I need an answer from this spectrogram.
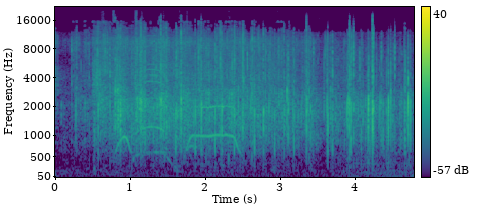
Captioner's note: people applauding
